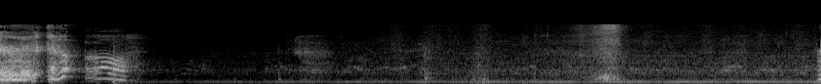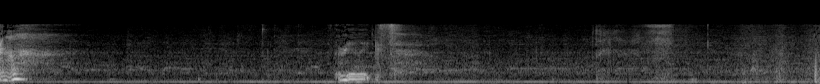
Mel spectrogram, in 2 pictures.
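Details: Girl, sick and feeling hot and unwell: about five harsh coughs, a loud burst then spaced every few seconds, in a quiet room; repeated coughing.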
